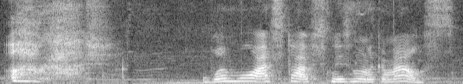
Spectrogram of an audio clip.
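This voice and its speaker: A woman's voice: high-pitched, fairly even intonation, normal speed, sharp tone. A young woman vlogging casually about her hair, her voice congested from allergies, chatty and playful. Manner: chatty, playful, calls viewers "girl". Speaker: beauty vlogger. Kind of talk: casual vlog chat to camera.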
